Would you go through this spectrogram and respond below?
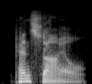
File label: "pensile", American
